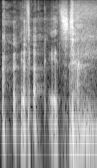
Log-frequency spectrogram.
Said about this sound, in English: I've developed a cough.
